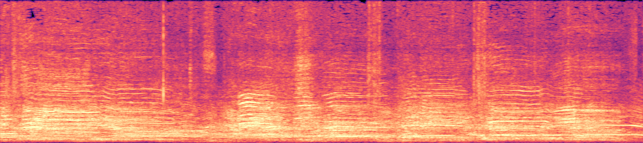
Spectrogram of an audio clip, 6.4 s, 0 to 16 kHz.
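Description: A crowd of about 450 schoolchildren with balloons and signs lining a sidewalk cheers and shrieks continuously to surprise a 90-year-old former substitute teacher on her birthday, a dense wall of high-pitched overlapping voices that stays loud and steady, with rising and falling swells.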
